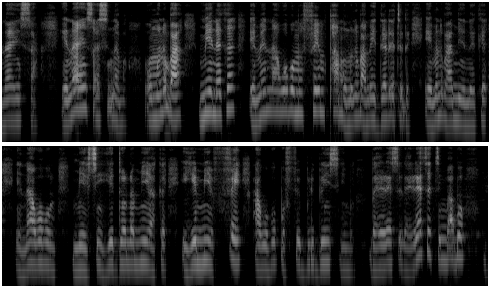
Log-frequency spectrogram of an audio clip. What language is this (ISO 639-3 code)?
ijc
